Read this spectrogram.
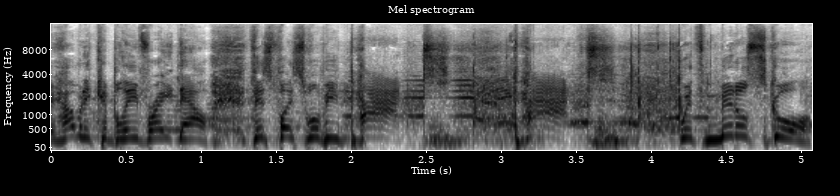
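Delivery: rising sung preaching, building up; half-sung sermon build. Acted.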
